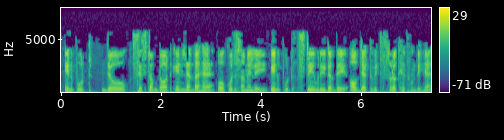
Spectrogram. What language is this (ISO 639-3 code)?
pan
